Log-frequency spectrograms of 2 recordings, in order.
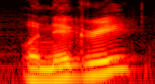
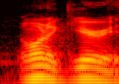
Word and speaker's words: onigiri: right you're making homemade oigi nice is that how it's pronounced onig onigiri onigiri there we go there's an i in there nice not bad look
